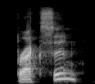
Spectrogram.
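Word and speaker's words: Braixen: There is a the four star raid bonus thing that they do for the in-person raids with Brexen.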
